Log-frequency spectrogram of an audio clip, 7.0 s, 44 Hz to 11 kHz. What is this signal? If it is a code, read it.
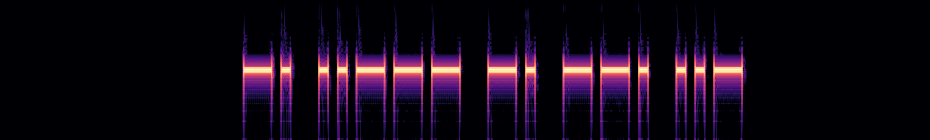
Morse code, heard as a keyed tone, about 17 wpm, 700 Hz. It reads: N2NGU
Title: USA Call Signs - 5 Characters - Repeated 3x - 17wpm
